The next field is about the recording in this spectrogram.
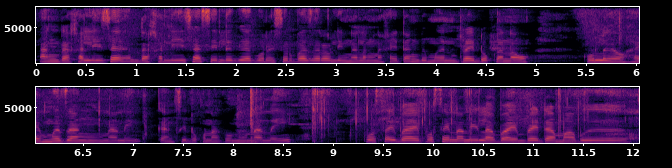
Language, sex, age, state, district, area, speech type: Bodo, female, 30-45, Assam, Udalguri, rural, spontaneous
